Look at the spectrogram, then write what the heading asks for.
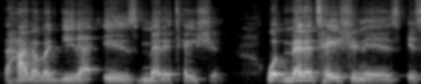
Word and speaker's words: Bhagavad Gita: in the Bhagavad Gita, I'm still messing that up. Bhagavad Gita, I got to remember the B is silent. The Bhagavad Gita is meditation.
